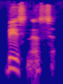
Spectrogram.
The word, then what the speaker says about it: business: Entonces la palabra negocio se pronuncia biz, biz, y luego le metemos el nes, business, business, negocio.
